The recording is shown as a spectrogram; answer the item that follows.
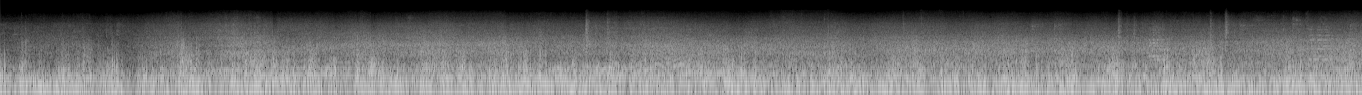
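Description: Downtown street traffic: cars driving through an intersection, a steady rumble of engines and tyres.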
